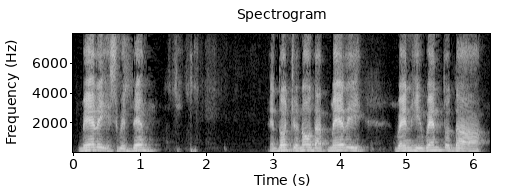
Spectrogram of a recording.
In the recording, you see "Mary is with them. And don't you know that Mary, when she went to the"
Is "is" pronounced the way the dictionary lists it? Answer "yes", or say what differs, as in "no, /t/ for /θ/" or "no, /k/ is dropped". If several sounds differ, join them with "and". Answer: no, /s/ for /z/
